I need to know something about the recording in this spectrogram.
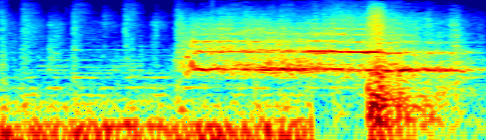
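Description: Music with a low beat, then about a second in a car braking hard with a steady high-pitched squeal that runs to the end.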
